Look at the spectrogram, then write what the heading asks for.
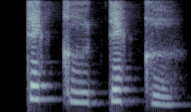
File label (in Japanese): "tekuteku", voice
